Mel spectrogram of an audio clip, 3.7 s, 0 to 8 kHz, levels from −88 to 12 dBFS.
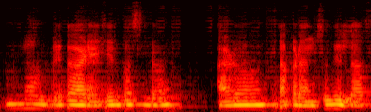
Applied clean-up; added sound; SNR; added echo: neural separator model SepFormer DNS4.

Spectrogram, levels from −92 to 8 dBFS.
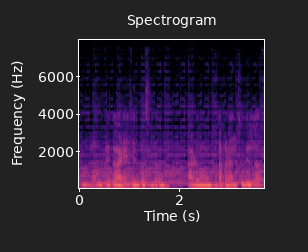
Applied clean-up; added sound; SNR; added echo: none; Piano; 12 dB; none.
